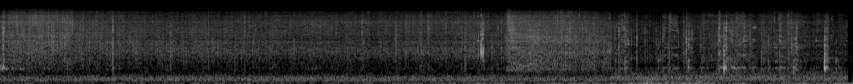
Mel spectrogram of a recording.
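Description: An egg fries in a non-stick pan outdoors at a hammock camp, giving a steady close sizzle with a few soft scrapes and clicks near the end.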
